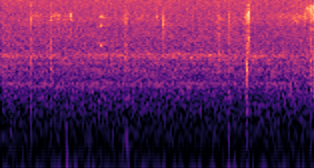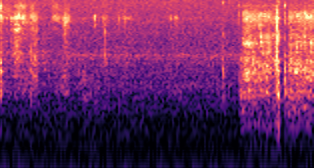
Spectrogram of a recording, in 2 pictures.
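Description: Quiet evening ambience with a faint steady low hum, broken by a few sharp clicks, the loudest about three seconds in. Near the end comes a short burst of rustling and clicking as the handheld camera is moved.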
